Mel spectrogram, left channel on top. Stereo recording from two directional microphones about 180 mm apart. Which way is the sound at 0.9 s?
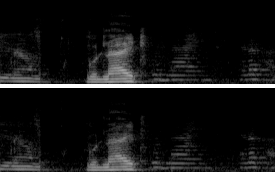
25° left (ahead or behind).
